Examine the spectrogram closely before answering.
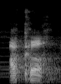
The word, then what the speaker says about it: DAK: So you are aware here, Nam, the shortened version of this is DAK. It's pronounced Aka.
